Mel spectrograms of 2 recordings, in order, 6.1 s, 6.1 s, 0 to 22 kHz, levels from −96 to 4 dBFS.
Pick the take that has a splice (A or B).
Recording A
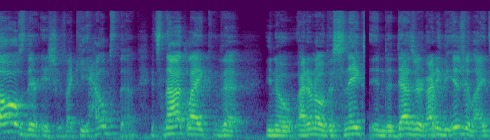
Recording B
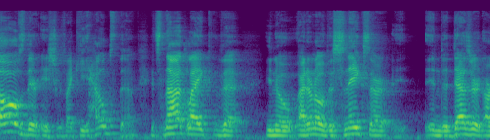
A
